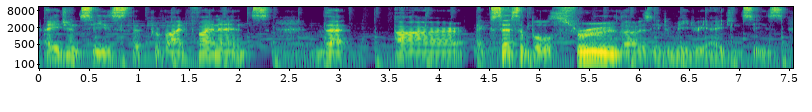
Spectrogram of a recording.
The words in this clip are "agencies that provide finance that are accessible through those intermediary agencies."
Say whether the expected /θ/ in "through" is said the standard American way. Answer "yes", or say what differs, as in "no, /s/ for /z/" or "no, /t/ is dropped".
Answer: yes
